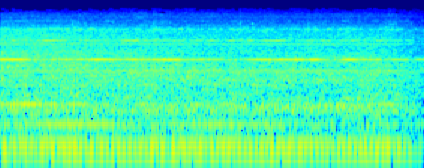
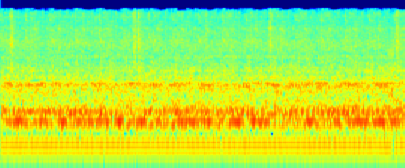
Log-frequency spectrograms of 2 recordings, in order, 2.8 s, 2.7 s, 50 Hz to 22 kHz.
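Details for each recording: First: BMW X5 on the bench with an Arduino simulating the crankshaft reluctor signal to the DME; after key off the injectors stop but the Arduino keeps pulsing and a pump keeps running for an indeterminate time, a continuous high whir with a thin steady tone; cause unclear, possibly a loop. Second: BMW X5 DME powered on with an Arduino crank-signal simulation at about 800 RPM, engine not actually running: a steady hum with light, even injector ticking once the pulses start. Fuel injectors firing normally.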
